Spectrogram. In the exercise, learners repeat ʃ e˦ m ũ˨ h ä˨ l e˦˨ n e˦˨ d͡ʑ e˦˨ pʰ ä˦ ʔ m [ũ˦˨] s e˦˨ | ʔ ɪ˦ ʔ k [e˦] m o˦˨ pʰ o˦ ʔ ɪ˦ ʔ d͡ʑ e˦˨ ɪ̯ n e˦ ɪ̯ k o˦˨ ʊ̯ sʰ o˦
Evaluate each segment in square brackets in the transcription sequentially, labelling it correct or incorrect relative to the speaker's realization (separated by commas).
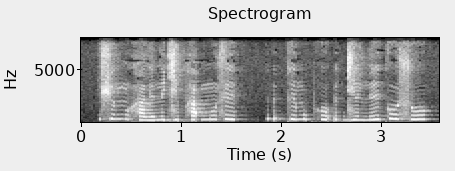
incorrect, correct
